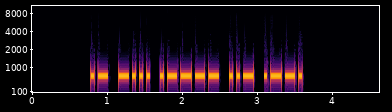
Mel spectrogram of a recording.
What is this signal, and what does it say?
Morse code, heard as a keyed tone, about 26 wpm, 700 Hz. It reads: AB1UP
